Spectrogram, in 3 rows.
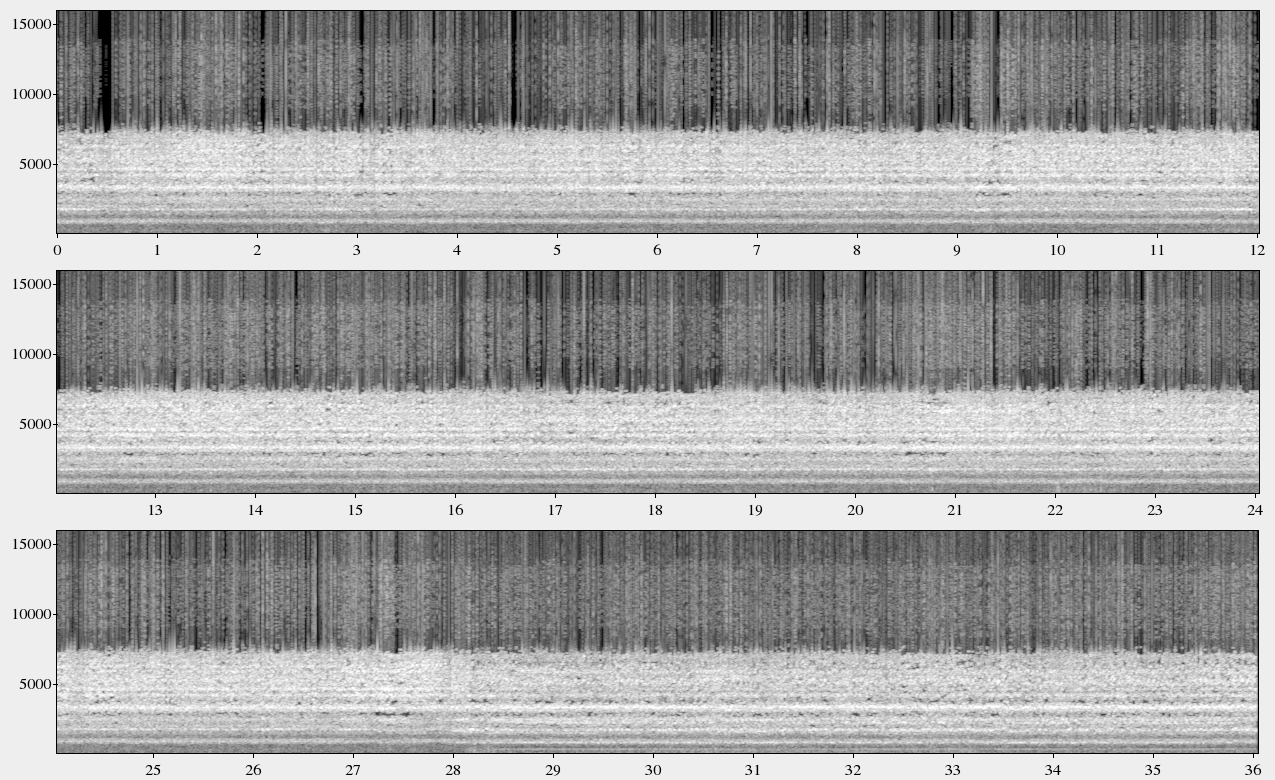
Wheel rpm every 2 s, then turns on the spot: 230, 230, 240, 230, 230, 230, 230, 230, 230, 230, 240, 230, 230, 230, 210, 210, 210, 210.
none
